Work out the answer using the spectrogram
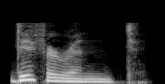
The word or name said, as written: differentness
